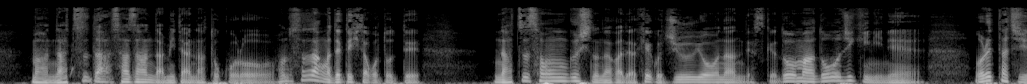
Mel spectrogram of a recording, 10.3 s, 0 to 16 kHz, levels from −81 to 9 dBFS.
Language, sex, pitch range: Japanese, male, 90-145 Hz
